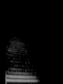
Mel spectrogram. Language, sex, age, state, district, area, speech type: Manipuri, female, 45-60, Manipur, Churachandpur, rural, conversation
